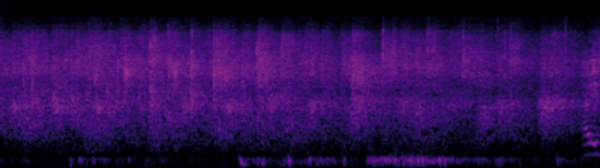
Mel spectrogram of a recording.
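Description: Congregation applauding, a dense patter of many hands clapping that dies away near the end.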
